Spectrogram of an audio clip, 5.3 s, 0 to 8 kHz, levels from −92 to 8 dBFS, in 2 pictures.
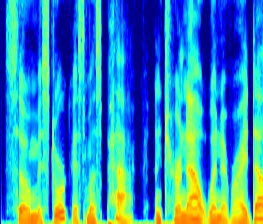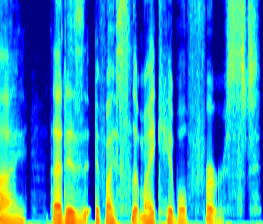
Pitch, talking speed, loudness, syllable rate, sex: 165 Hz, 215 wpm, -18 LUFS, 4.9 syllables/s, female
